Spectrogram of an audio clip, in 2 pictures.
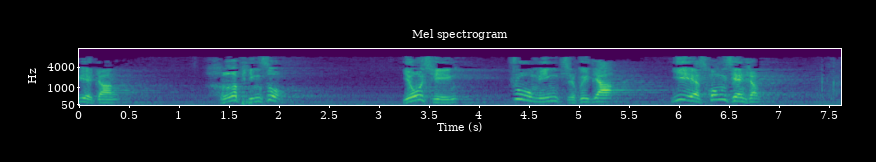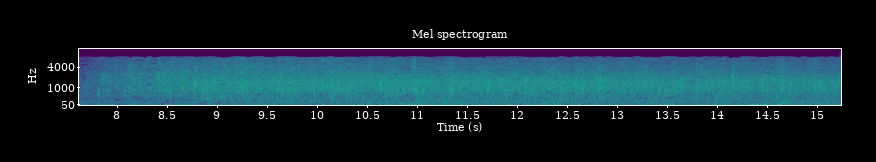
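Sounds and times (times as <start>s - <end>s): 
speech: 0.0s - 0.5s, 1.3s - 2.2s, 3.2s - 7.0s
audience applause: 7.5s - 15.2s.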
